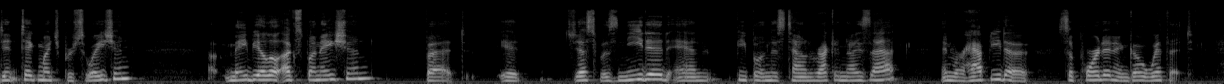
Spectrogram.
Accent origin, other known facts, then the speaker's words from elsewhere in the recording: Burlington, Iowa, United States; I do remember I came from Burlington, Iowa, and there was a strong Friends of the Library group there.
